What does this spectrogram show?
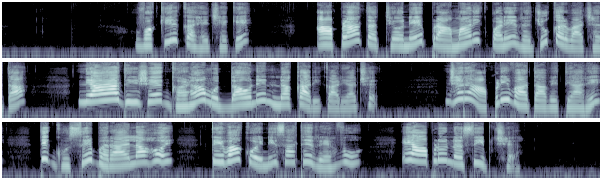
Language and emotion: Gujarati, disgusted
